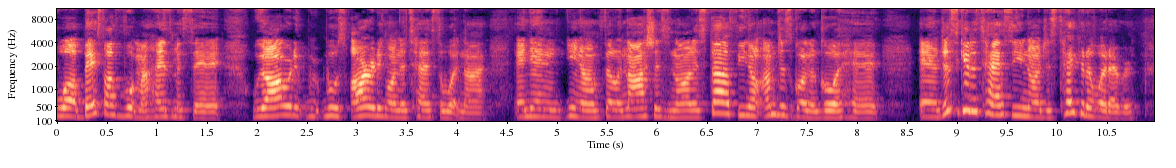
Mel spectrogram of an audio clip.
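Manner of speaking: normal talking voice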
